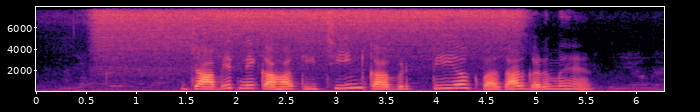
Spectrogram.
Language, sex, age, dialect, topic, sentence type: Hindi, female, 25-30, Hindustani Malvi Khadi Boli, banking, statement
